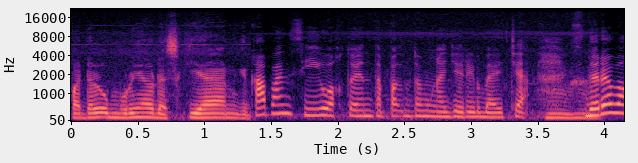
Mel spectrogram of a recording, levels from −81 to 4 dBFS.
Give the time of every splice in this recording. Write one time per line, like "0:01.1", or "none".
0:01.3
0:03.1

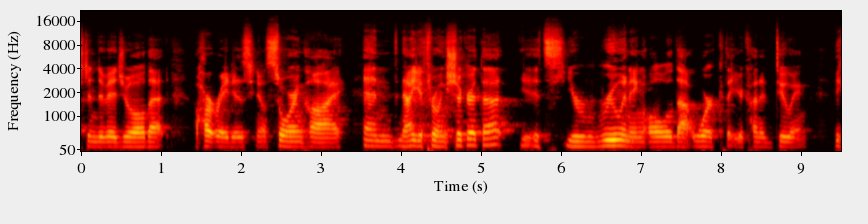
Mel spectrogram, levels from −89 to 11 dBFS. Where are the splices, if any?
0:03.3

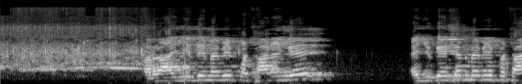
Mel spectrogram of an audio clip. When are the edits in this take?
none

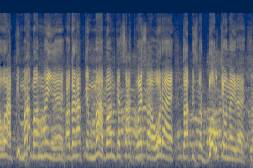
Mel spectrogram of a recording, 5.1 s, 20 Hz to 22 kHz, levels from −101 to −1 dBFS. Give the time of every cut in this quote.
0:01.2

